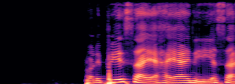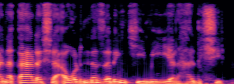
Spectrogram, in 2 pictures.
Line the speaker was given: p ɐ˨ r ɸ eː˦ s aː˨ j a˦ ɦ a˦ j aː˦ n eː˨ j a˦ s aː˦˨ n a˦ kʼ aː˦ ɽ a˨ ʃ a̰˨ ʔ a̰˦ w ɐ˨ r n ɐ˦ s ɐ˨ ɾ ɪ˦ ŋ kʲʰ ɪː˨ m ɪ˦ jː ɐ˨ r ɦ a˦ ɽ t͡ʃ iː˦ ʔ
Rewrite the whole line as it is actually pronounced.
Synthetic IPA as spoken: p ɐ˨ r ɸ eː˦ s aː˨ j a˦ ɦ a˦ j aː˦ n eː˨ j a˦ s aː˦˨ n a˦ kʼ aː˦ ɽ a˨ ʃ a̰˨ ʔ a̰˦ w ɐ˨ r n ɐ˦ z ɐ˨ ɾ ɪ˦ ŋ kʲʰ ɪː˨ m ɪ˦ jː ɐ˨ r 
